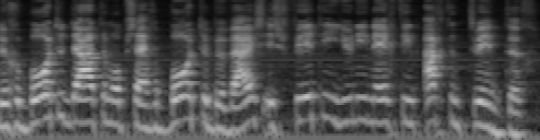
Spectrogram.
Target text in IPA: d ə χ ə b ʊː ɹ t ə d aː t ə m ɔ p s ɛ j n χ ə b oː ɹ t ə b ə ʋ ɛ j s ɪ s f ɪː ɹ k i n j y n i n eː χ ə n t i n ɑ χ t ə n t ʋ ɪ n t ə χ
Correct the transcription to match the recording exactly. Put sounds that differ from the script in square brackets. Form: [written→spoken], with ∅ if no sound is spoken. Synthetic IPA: d ə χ ə b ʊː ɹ t ə d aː t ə m ɔ p s ɛ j n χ ə b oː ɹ t ə b ə ʋ ɛ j s ɪ s f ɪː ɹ [k→t] i n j y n i n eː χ ə n t i n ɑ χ t ə n t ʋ ɪ n t ə χ

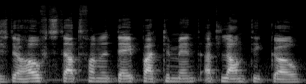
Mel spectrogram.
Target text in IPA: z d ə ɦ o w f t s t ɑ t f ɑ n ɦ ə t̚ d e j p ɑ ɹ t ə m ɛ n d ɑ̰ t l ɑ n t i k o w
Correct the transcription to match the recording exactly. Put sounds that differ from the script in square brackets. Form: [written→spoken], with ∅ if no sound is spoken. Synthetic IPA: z d ə ɦ o w f t s t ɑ t f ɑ n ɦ ə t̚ d e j p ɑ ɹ t ə m ɛ n [d→t] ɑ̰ t l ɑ n t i k o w

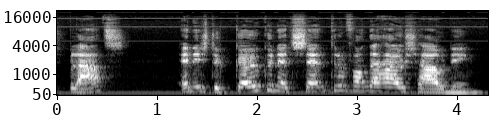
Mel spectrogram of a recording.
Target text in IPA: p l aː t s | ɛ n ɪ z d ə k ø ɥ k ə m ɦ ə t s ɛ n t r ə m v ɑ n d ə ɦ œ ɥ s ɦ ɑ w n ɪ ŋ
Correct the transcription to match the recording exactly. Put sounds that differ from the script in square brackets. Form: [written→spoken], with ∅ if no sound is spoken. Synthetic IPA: p l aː t s | ɛ n ɪ z d ə k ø ɥ k ə [m→n] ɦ ə t s ɛ n t r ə m v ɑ n d ə ɦ œ ɥ s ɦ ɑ w [n→d] ɪ ŋ

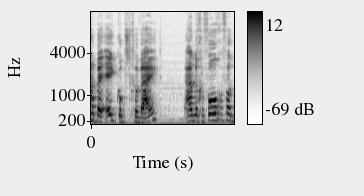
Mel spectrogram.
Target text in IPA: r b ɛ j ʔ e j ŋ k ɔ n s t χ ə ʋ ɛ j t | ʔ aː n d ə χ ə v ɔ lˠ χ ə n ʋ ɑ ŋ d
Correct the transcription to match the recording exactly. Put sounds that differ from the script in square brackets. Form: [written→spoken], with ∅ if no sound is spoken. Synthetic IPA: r b ɛ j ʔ e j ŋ k ɔ [n→m] s t χ ə ʋ ɛ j t | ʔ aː n d ə χ ə v ɔ lˠ χ ə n [ʋ→v] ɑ [ŋ→n] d

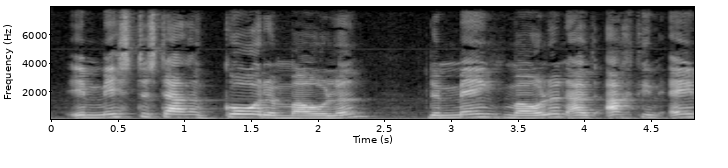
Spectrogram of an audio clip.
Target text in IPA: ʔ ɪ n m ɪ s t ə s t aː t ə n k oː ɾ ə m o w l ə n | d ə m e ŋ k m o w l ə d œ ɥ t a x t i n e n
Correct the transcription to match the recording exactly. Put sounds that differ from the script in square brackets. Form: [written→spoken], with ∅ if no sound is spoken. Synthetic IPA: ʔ ɪ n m ɪ s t ə s t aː t ə n k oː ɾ ə m o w l ə n | d ə m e ŋ k m o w l ə [d→n] œ ɥ t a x t i n e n

